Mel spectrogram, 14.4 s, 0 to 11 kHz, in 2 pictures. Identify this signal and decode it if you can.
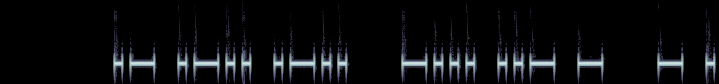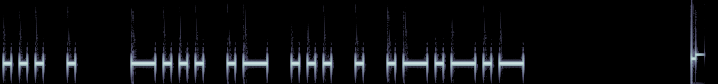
Morse code, heard as a keyed tone, about 14 wpm, 700 Hz. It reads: ALL BUT THE BASE.
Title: Sentences from Top 1000 Words - Review Part 1 - 15wpm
